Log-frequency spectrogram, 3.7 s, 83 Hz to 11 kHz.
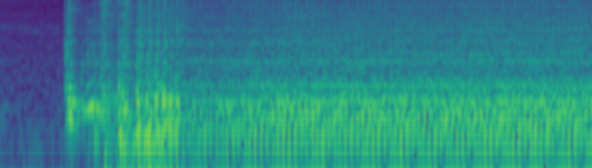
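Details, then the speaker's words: Craftsman T2200 lawn tractor, about 5–6 years old, 19 hp Briggs & Stratton engine, run an hour earlier; brief crank, catches within a second, settles into steady even idle with no hunting. "i did have it running maybe an hour ago so nothing started right up for us"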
